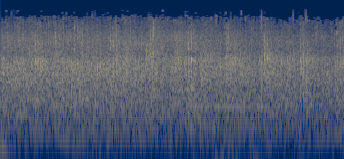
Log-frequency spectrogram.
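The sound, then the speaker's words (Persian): A standing audience applauds, a steady dense wash of many hands clapping at an even level from start to finish. “الان وایستادن دست بزنیم براشون”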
